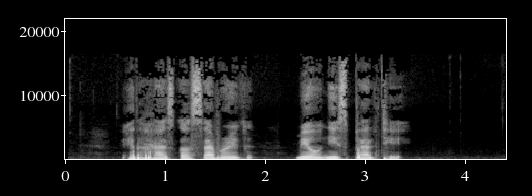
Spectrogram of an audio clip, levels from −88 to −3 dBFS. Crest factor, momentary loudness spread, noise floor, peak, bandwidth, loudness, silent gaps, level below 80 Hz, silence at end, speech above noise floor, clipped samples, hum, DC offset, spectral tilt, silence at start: 18 dB; 13 LU; -68 dBFS; -2 dBFS; 16.5 kHz; -19 LUFS; none; -42 dBFS; 1.05 s; 49 dB; under 0.1%; none; under 0.1%; -5 dB/octave; 0.6 s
